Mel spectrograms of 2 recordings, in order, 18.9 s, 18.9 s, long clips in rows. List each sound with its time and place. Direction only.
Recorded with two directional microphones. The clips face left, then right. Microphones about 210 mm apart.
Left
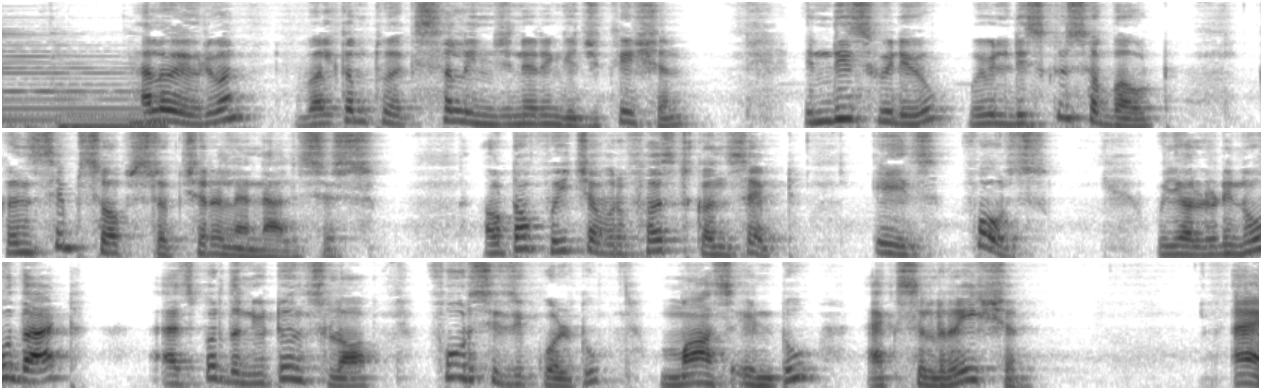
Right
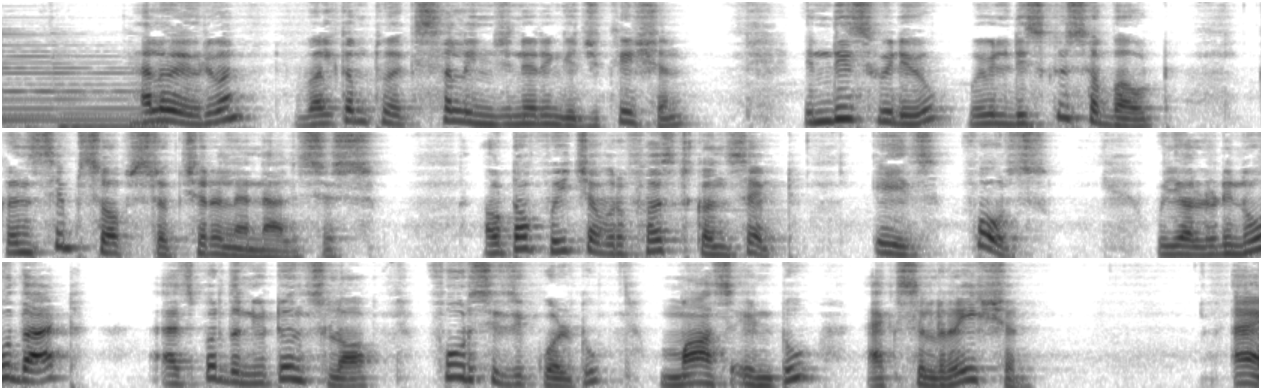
0.0 s music: centre (ahead or behind)
0.7 s speech: 25° right (ahead or behind); by 17.6 s 55° right (ahead or behind)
